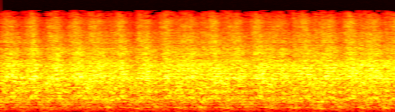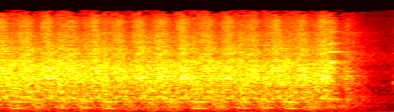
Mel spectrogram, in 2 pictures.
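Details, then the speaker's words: Farmall Super A tractor after ground and wiring repairs restored spark: starter chugs about three strokes a second without firing; slow cranking, no start, owner suspects weak battery needing charge. "all right I tried it a couple times but I think my battery needs a set and charge a little bit"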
